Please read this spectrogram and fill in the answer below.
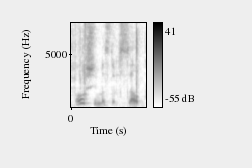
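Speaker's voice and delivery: ordinary delivery, nothing marked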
